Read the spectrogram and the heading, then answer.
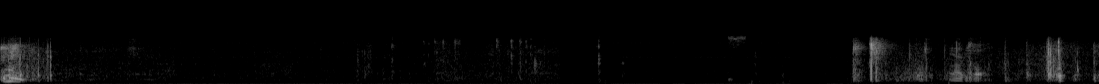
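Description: A deck of tarot cards being shuffled for a card reading, heard through a phone speaker: crisp, papery riffling bursts at the start and again near the end, with softer scattered card rustles and ticks in the quieter stretch between.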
